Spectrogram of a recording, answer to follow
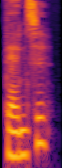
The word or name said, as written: DANSES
